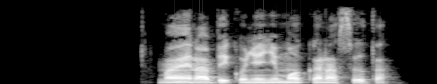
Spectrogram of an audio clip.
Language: Guarani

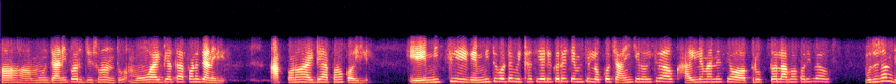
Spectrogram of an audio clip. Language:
Odia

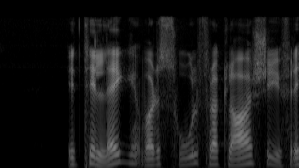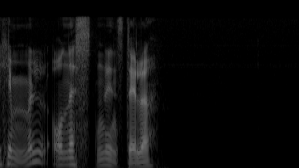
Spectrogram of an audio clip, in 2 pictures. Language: Norwegian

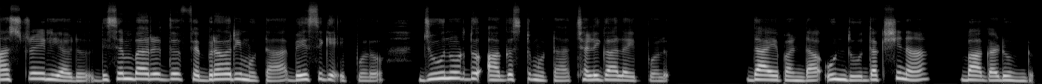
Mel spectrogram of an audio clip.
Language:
Tulu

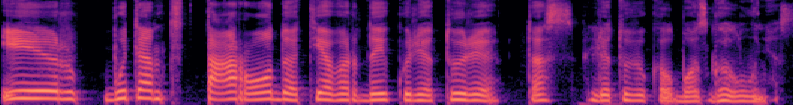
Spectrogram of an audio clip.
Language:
Lithuanian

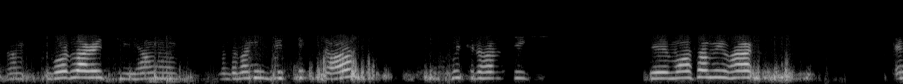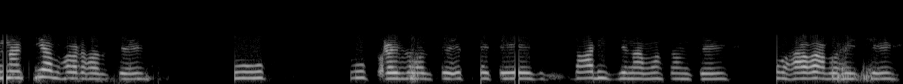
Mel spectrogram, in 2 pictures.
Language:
Maithili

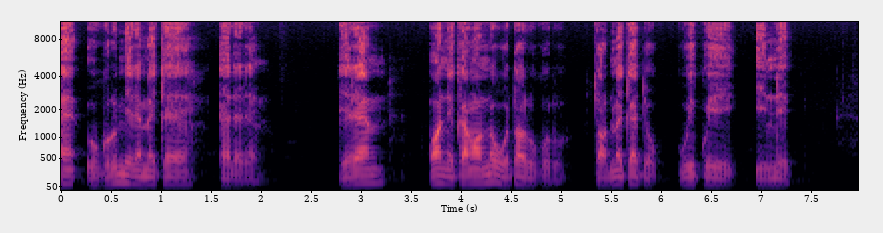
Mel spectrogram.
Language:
Ubaghara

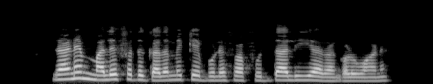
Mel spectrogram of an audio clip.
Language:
Divehi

